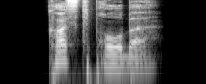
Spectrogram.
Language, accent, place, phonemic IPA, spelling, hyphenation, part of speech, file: German, Germany, Berlin, /ˈkɔstˌpʁoːbə/, Kostprobe, Kost‧pro‧be, noun, De-Kostprobe2.ogg
- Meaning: sample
